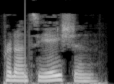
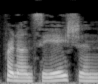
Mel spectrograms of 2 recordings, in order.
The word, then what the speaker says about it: pronunciation: know what happened there the pronunciation of pronunciation always used to say pronounciation until someone called me out on it that West Virginia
